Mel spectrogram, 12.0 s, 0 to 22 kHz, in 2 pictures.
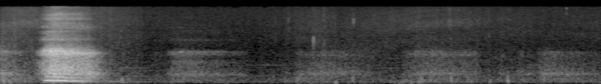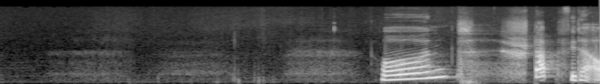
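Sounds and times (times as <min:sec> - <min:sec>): soft puffs of hiss: 0:00.0 - 0:09.9.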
